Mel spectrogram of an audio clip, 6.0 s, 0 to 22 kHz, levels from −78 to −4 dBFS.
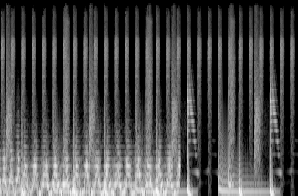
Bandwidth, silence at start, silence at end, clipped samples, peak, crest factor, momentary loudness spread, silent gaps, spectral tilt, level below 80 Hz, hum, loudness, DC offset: over 20 kHz; 0 s; 0.05 s; under 0.1%; 0 dBFS; 16 dB; 7 LU; none; -4.5 dB/octave; -20 dBFS; none; -18 LUFS; 0.4%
